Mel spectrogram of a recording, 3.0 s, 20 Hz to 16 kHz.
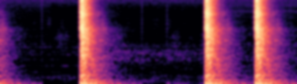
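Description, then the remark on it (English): Three heavy, booming thuds of a fist pounding on a door as state police demand it be opened, loud, the first alone and the last two in quicker succession, each ringing out briefly. “You got 5 seconds to open this door, then we're knocking it down.”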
